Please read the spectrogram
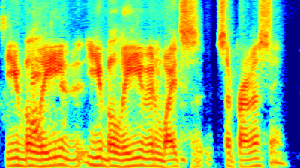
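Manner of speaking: normal talking voice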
